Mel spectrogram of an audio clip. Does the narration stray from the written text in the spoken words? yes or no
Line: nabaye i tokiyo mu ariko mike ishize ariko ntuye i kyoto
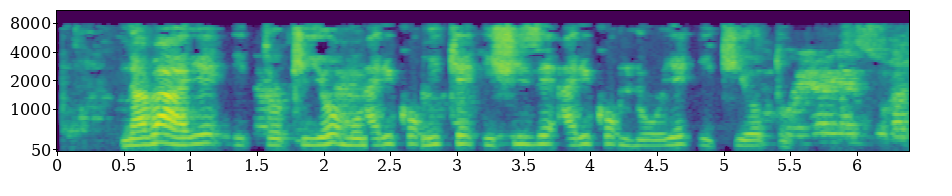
no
